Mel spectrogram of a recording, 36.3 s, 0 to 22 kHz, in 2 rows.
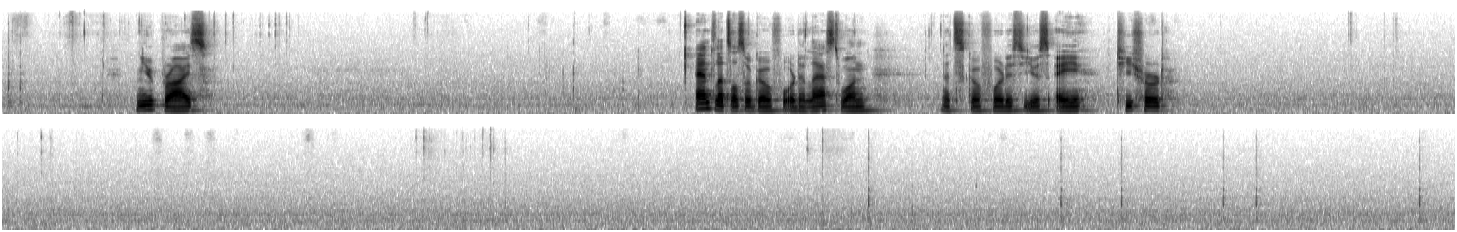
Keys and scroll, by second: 1.4 Left, 2.1 Right, 4.1 BackSpace, 5.8-6.8 typing, 18.2 BackSpace, 20.5 super+v, 24.5-25.5 typing.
